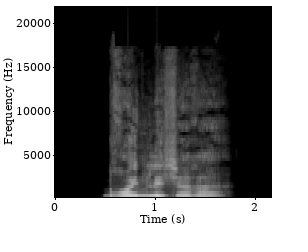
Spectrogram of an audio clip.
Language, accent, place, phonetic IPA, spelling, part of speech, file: German, Germany, Berlin, [ˈbʁɔɪ̯nlɪçəʁə], bräunlichere, adjective, De-bräunlichere.ogg
- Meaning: inflection of bräunlich: 1. strong/mixed nominative/accusative feminine singular comparative degree 2. strong nominative/accusative plural comparative degree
